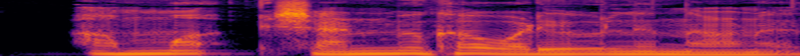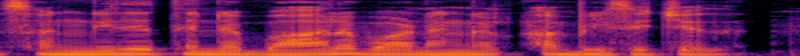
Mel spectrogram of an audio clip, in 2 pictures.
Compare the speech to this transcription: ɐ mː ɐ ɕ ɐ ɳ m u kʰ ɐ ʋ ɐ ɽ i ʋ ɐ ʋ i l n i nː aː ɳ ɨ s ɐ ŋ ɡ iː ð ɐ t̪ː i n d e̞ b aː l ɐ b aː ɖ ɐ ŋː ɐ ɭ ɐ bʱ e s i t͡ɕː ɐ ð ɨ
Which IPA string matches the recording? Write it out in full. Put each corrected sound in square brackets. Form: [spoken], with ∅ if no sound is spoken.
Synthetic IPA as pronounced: ɐ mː ɐ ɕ ɐ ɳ m u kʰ ɐ ʋ ɐ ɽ i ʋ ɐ ʋ i l n i nː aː ɳ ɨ s ɐ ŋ ɡ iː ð ɐ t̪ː i n d e̞ b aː l ɐ b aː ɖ ɐ ŋː ɐ ɭ ɐ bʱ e s i t͡ɕː ɐ ð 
